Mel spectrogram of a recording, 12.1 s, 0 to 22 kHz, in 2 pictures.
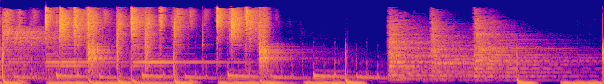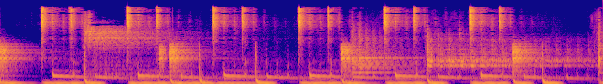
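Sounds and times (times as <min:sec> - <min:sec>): deep sub-bass: 0:00.0 - 0:03.8, 0:05.6 - 0:11.5
drum-machine beat with cymbals: 0:00.0 - 0:03.8, 0:05.2 - 0:12.0.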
